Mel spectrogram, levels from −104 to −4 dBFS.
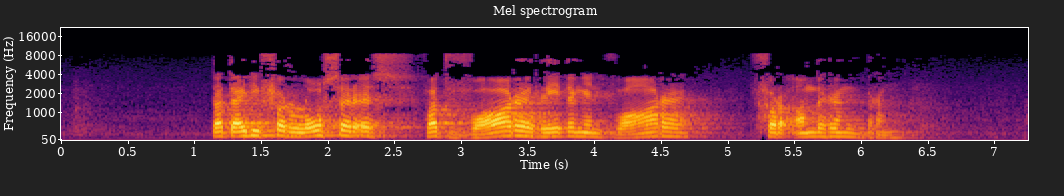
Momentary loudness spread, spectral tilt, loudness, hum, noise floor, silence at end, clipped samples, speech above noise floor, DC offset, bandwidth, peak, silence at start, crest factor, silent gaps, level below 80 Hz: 15 LU; -6.5 dB/octave; -18 LUFS; none; -60 dBFS; 0.95 s; under 0.1%; 43 dB; under 0.1%; 8.8 kHz; 0 dBFS; 1.15 s; 20 dB; none; -68 dBFS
